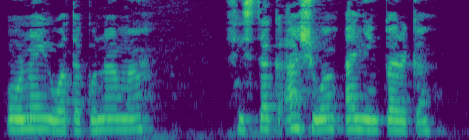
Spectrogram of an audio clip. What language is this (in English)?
Puno Quechua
